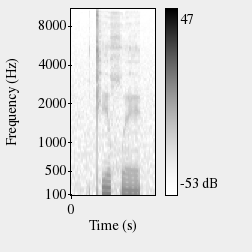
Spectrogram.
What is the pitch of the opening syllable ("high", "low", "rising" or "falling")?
high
